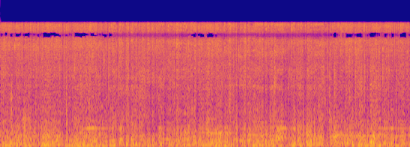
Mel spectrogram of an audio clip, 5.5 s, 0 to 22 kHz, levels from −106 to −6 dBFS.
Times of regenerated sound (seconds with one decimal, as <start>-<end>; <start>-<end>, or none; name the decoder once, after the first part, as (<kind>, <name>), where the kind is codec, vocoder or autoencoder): 1.5-2.5 (codec, SNAC); 2.9-4.4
